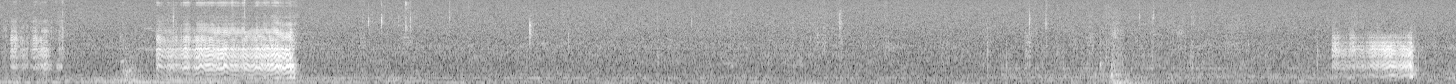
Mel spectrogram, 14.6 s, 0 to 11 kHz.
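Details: Four-day-old Border Collie puppies from a litter born 29 August 2014, recorded 2 September 2014; two brief high squealing whimpers, one early and one at the very end, with faint low rustling and near-silence between.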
